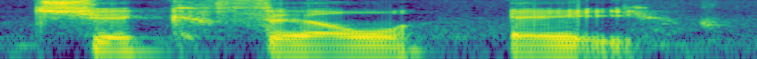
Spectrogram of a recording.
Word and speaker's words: Chick-fil-A: So this is a 1991 arcade game by a little known company called Sun A, who I believe is related to Chick-fil-A. Is that how you pronounce the fried chicken franchise? – Yes.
